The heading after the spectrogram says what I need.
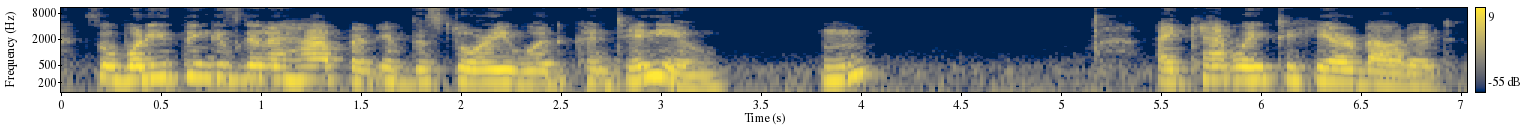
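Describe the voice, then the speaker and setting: A woman's voice: on the high side, fairly bright tone, distant mic. A woman reading a children's story aloud, expressively, addressing young listeners with questions.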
